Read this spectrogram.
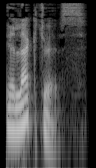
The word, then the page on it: electress: British English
